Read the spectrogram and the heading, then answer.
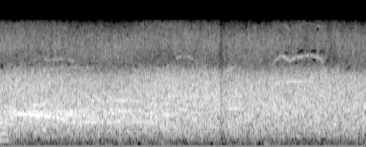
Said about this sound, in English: But now let's have a big round of applause for the winner this week, Clement Freud!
